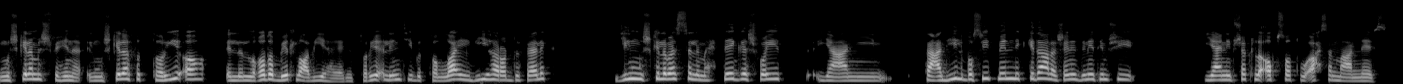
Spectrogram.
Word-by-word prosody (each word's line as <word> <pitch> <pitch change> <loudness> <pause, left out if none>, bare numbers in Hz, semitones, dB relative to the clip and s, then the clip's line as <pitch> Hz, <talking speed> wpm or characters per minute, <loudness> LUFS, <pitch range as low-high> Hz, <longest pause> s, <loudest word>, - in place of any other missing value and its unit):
المشكلة 190 +6 +1
مش 240 -2 -1
في 200 - -4
هنا، 185 -3 -2
المشكلة 180 +9 +1
في 240 -1 -7
الطريقة 235 +2 +1 0.2
اللي 185 0 0
الغضب 200 +5 +4
بيطلع 205 -2 +3
بيها 170 -2 -4
يعني، 140 +2 -8
الطريقة 175 +7 -1
اللي 205 - -1
أنتِ 225 +1 -4
بتطلعي 195 +3 +1
بيها 225 +4 +1
رد 205 -1 0
فعلِك 215 +6 -1 0.6
دي - - -3
المشكلة، 255 0 +3
بس 255 +1 +2
اللي 230 -4 +1
محتاجة 245 +5 0
شوية 245 +1 -1 0.4
يعني 180 - -3 0.4
تعديل 205 +8 +3
بسيط 260 +4 -1
منك 260 -1 +1
كده، 265 +1 0
علشان 225 -4 +2
الدنيا 235 0 0
تمشي 230 -2 -6 0.7
يعني 210 0 +3
بشكل 225 +2 -1
أبسط 210 0 0
وأحسن 200 +2 -2
مع 170 -4 0
الناس. 160 -1 -7
215 Hz, 165 wpm, -25 LUFS, 185-240 Hz, 0.7 s, الغضب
